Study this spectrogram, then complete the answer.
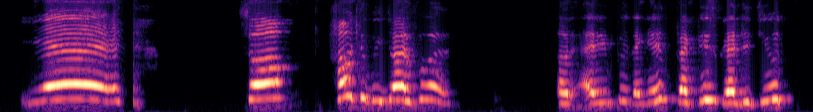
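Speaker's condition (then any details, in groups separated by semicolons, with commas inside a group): Cerebral palsy spastic quadriplegia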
